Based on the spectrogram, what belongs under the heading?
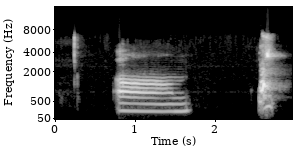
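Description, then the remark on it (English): A dog barks once, sharp, after a drawn-out tonal whine and a faint click, with quiet pauses between the sounds. “Sorry, if you couldn't tell, I'm talking to Jonas.”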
